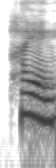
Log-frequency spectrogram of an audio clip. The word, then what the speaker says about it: Heying: Heying. It rhymes with flying.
